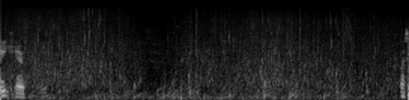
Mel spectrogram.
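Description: Water splashes as someone swims.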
